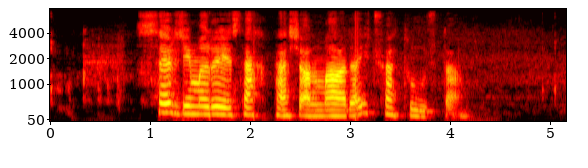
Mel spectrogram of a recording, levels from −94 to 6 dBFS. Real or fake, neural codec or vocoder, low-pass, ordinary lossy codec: real; none; 7.2 kHz; MP3, 64 kbps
